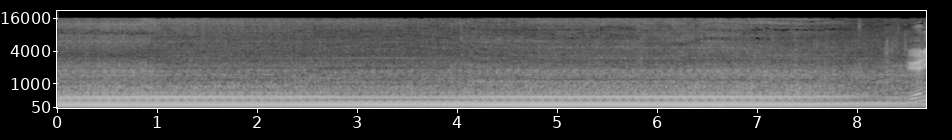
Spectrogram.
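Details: 1997 Mitsubishi Eclipse GSX, rebuilt engine, stock T25 turbo at 12 psi, balance shaft belt eliminated, AC belt removed: idle with rough regular clatter-grind from the timing belt side; fixes reported as worn water pump bearing replaced, and alternator bearing.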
